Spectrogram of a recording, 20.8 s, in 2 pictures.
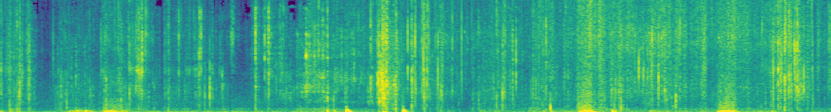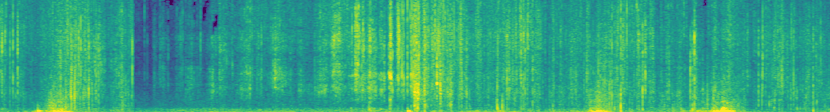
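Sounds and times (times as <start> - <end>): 
dyed gym chalk bombs with soap, glitter and powder crushed: 0.0 - 20.7.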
